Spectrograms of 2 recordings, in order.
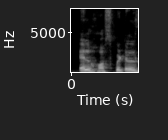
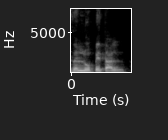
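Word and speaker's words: L'Hôpital: Now, if we go into the solving part of it, we have something called L'Hospital's rule. Okay, what is L'Hopital? L'Hospital is actually pronounced as L'Hopital.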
